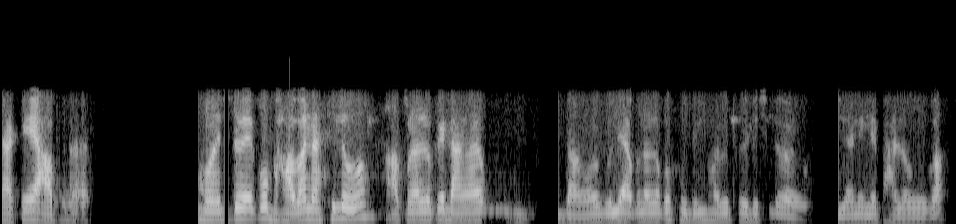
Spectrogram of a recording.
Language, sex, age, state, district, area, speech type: Assamese, male, 18-30, Assam, Udalguri, rural, conversation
